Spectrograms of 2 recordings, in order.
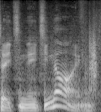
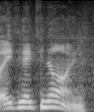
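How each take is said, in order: First: Said in the usual way. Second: Eighteen eighty-nine said high and formal. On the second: Acted.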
